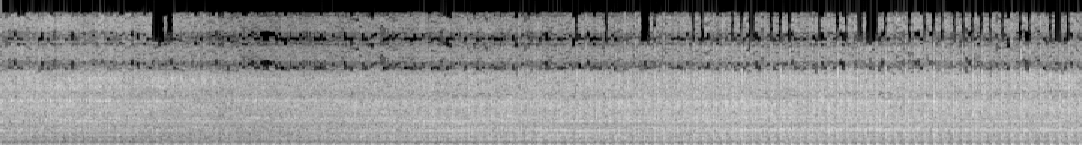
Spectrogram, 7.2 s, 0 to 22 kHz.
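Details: Barn-find Moto Guzzi single after head work, first run since the mid-80s, a bit smoky: even, steady thump of about three beats a second that holds its rhythm; a healthy, smooth idle that needs some adjustment.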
